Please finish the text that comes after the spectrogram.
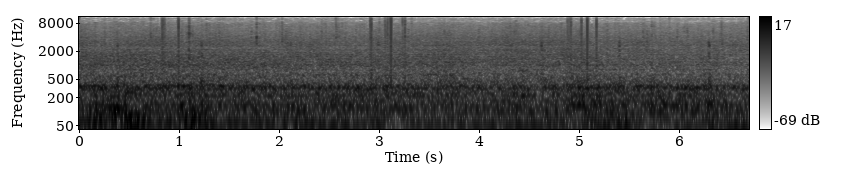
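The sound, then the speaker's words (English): Steady, dense rainfall hisses without a break, carried on a heavy low rumble like thunder, with a few faint taps of drops standing out. No voices. “And then it has the nerve to be raining.”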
